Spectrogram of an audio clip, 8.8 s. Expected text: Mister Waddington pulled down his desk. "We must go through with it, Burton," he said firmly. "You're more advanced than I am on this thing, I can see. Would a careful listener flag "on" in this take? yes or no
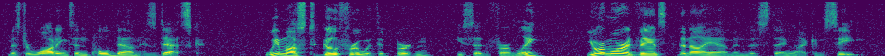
yes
